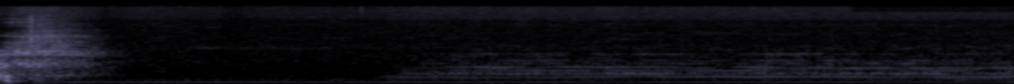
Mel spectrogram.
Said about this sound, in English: hear that train. Mm. Oh, you can hear the train.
